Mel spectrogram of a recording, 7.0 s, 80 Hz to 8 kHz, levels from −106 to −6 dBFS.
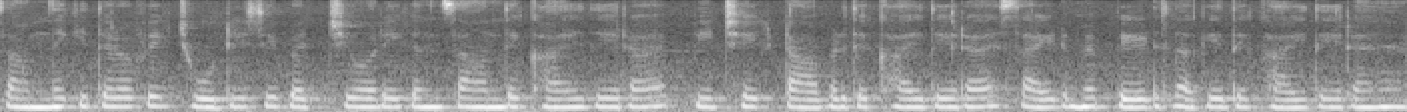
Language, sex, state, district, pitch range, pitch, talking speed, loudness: Hindi, female, Chhattisgarh, Bastar, 220-230 Hz, 225 Hz, 245 wpm, -18 LUFS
